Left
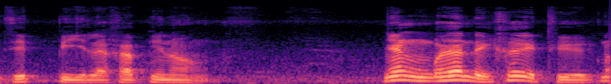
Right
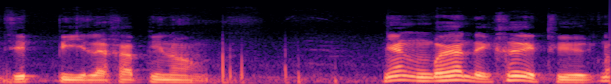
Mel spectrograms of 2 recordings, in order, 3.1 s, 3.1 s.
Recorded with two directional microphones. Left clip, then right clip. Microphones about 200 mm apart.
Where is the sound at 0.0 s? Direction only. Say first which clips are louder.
Right 5 dB; 15° right (ahead or behind).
